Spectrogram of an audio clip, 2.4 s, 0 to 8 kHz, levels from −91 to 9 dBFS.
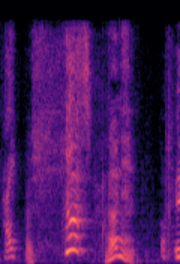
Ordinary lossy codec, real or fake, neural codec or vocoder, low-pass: AAC, 48 kbps; fake; vocoder, 44.1 kHz, 128 mel bands, Pupu-Vocoder; 7.2 kHz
